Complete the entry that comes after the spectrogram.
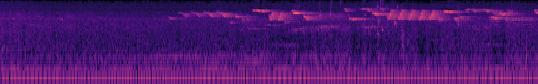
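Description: A small songbird singing: series of quick, high, falling chirps and a fast trill from about three seconds in, over a low steady hum.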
